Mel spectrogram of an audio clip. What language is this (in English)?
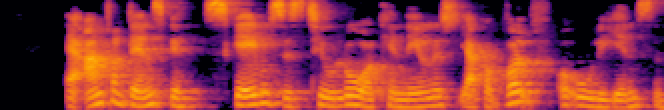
Danish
